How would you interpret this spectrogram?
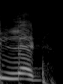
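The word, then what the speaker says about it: lead: Example बता देती हूँ, जैसे कि लेड और लीड, है ना, इसको बोलते हैं लीड, इसको बोलते हैं लेड, मान लीजिए. ठीक है, तो हम लोग देखिए स्पेलिंग आपको सेम दिख रहा होगा, लेकिन पढ़ रहे हैं इसको लीड और उसको लेड. इस लीड का मतलब गाइड करना, आगे आगे रहना, और वो लेड तो एक मेटल है. ठीक है, मीनिंग भी अलग अलग है, स्पेलिंग आपका सेम है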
